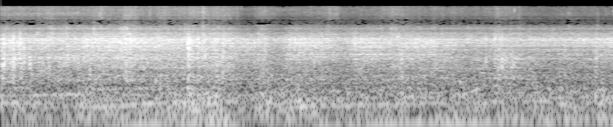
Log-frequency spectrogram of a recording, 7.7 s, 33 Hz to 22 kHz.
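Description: Mercedes-Benz Unimog U 5023 truck's four-cylinder diesel engine running steadily as the truck drives slowly over gravel.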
